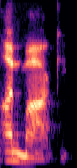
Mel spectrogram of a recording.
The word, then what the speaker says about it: Unmacht: Next is Unmacht. If I pronounce that right. You're close. Can you hear me? Yes, can hear you. Go ahead. My name is Unmacht, J-I-M-U-N-M-A-C-H-T.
